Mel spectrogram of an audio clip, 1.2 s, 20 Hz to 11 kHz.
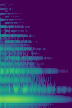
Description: Techmino/media/effect/chiptune/ren_8.ogg at beff0c9d991e89c7ce3d02b5f99a879a052d4d3e
重做连击音效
